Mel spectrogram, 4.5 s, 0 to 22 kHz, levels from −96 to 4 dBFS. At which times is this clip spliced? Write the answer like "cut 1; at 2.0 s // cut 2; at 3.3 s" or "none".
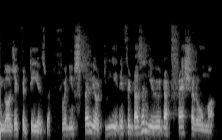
cut 1; at 1.3 s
